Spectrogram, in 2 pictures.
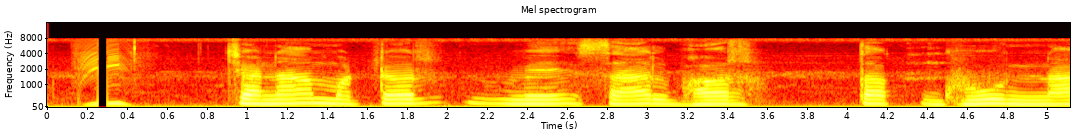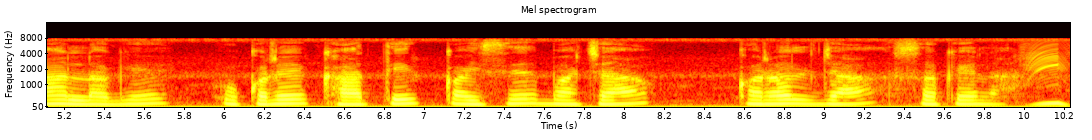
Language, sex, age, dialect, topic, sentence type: Bhojpuri, male, 25-30, Western, agriculture, question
